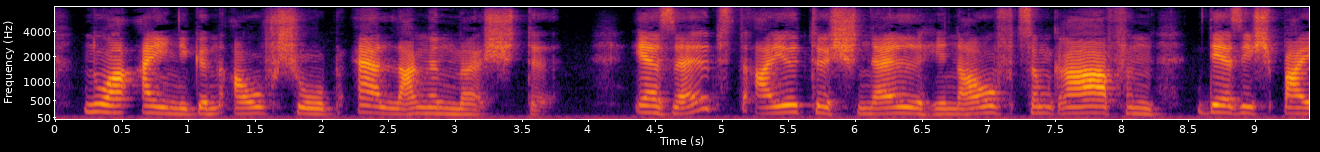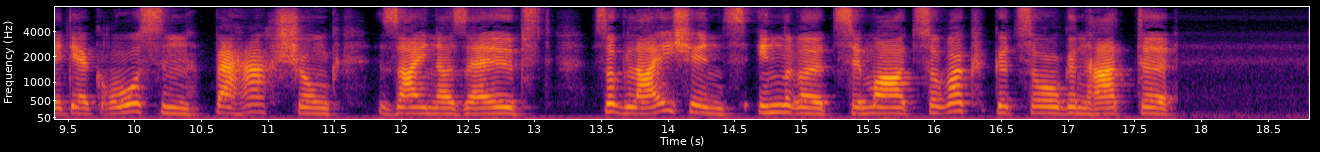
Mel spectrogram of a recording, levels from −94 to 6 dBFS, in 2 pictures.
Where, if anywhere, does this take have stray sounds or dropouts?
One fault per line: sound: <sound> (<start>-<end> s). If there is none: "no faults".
no faults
